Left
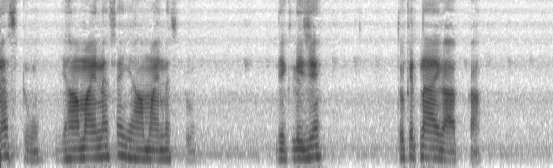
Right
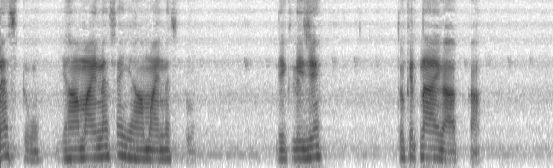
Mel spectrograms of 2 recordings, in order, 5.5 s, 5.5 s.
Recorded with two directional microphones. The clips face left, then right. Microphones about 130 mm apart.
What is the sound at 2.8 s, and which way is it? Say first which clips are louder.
Speech: left 4 dB; 35° left (ahead or behind).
